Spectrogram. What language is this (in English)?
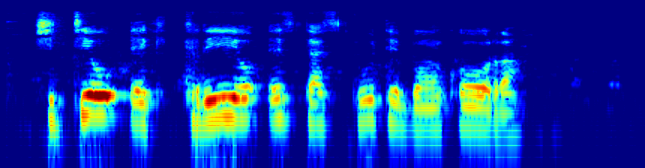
Esperanto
